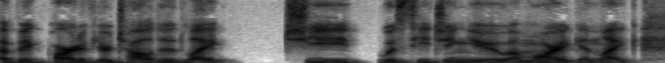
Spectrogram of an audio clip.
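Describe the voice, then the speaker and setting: The background is quiet. A woman speaks at a medium pitch. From Egypt. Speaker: podcast host. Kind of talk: interview conversation.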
